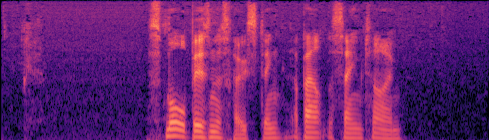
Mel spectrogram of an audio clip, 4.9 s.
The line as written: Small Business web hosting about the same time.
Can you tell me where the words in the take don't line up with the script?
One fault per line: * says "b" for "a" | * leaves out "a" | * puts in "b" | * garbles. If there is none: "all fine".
* leaves out "web"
